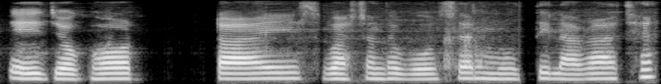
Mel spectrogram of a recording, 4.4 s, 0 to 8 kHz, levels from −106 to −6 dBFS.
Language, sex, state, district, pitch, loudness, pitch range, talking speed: Bengali, female, West Bengal, Jalpaiguri, 195 Hz, -18 LUFS, 185-200 Hz, 120 wpm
